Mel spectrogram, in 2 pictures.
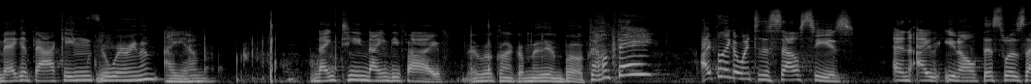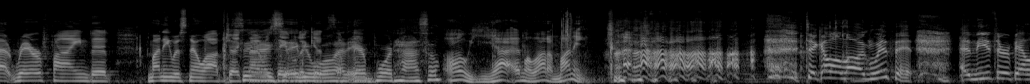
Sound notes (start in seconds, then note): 16.4 laughter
